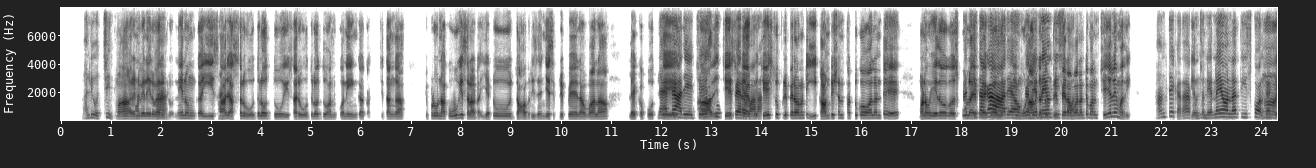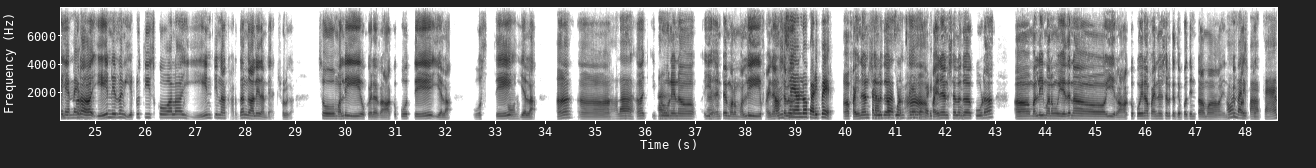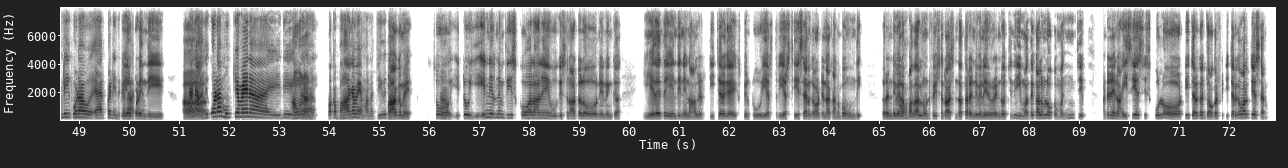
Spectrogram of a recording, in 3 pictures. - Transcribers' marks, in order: in English: "జాబ్ రిజైన్"; in English: "ప్రిపేర్"; in English: "ప్రిపేర్"; in English: "ప్రిపేర్"; in English: "కాంపిటీషన్"; in English: "స్కూల్"; in English: "ప్రిపేర్"; in English: "యాక్చువల్‌గా. సో"; in English: "ఫైనాన్షియల్‌గా"; in English: "ఫైనాన్షియల్‌గా"; in English: "ఫైనాన్షియల్‌గా"; in English: "ఫైనాన్షియల్‌గా"; in English: "ఫస్ట్, ఫస్ట్"; in English: "ఫ్యామిలీ"; in English: "సో"; in English: "ఆల్రెడీ టీచర్‌గా ఎక్స్‌పీ‌ర్ టూ ఇయర్స్, త్రీ ఇయర్స్"; in English: "ఐసిఎస్‌సి స్కూల్‌లో టీచర్‌గా, జియోగ్రఫీ టీచర్‌గా వర్క్"
- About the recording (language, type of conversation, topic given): Telugu, podcast, నీ జీవితంలో నువ్వు ఎక్కువగా పశ్చాత్తాపపడే నిర్ణయం ఏది?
